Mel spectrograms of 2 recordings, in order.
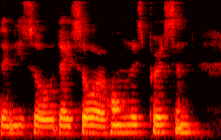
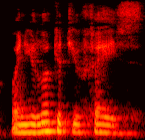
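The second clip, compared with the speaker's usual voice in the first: ordinary talk, nothing marked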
